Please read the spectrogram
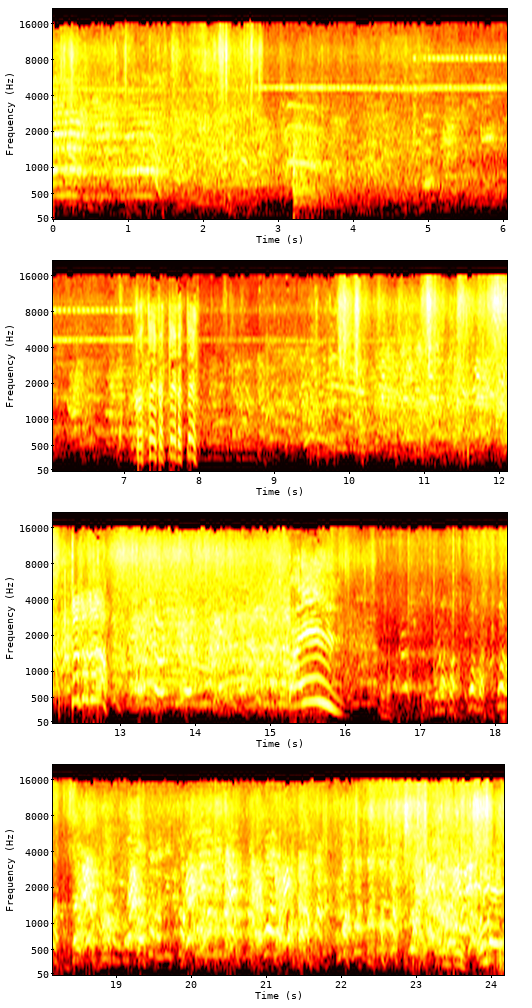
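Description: Hunting dogs barking and yelping, with people calling out over them.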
